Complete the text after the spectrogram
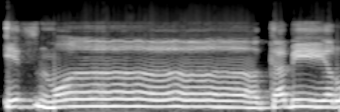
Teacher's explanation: یہ نون تنوین کا اخفاء ہے، ایک الف کی مقدار غنہ کر کے پڑھیں گے، با کے بعد یا ہے، یا ساکن ہے، یا ساکن سے پہلے زیر ہے، اس لیے یہاں پہ یا مد ہے، ایک الف کی مقدار لمبا کر کے پڑھیں گے، کبیر اس طریقے سے، اسم کبیر۔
